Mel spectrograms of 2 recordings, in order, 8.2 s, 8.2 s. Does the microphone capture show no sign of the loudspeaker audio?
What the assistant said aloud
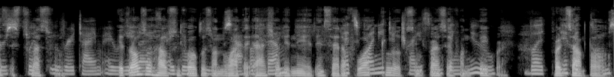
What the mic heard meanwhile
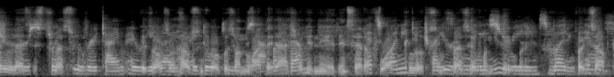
No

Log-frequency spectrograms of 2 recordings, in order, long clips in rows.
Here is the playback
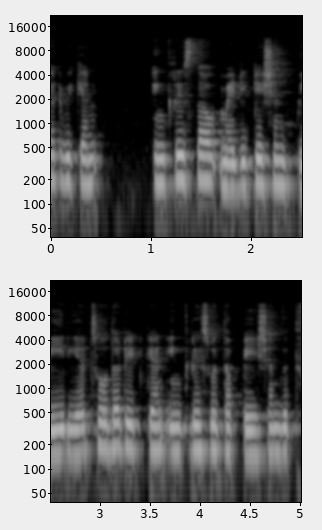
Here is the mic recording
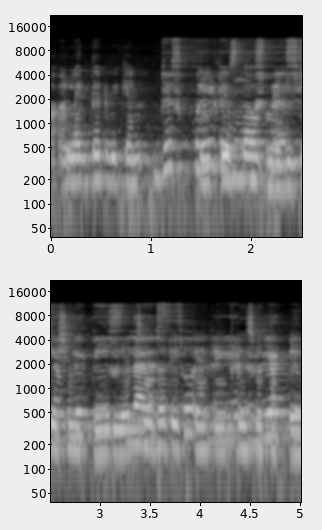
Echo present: Yes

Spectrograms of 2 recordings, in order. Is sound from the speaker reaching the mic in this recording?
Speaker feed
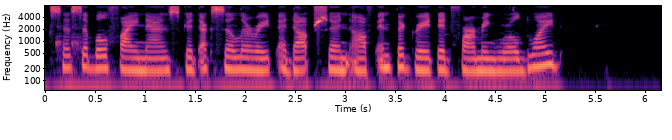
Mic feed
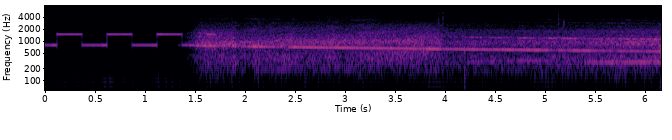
No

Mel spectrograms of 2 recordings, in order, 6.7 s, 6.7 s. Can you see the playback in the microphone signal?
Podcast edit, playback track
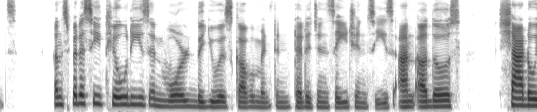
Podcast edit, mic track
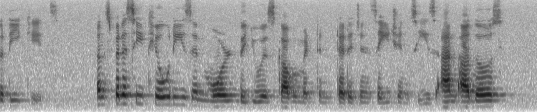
Yes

